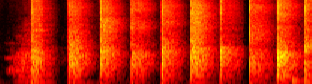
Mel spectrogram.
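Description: one person clapping hands

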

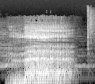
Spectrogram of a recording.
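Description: tiger roar

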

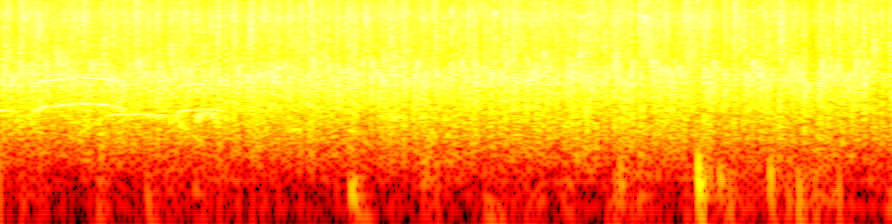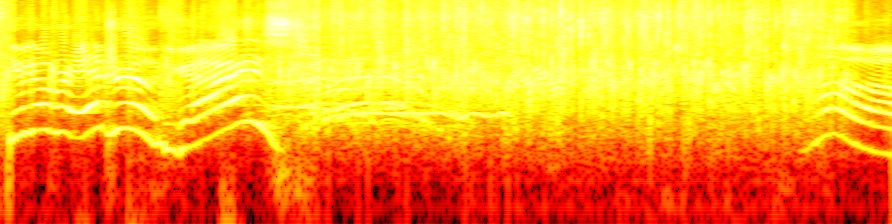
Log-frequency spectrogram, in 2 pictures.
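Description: audience applause and cheering

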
